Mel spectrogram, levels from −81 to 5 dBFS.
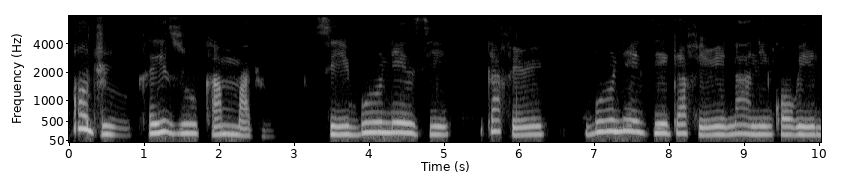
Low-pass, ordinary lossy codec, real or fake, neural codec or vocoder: none; none; real; none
